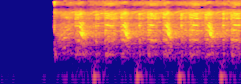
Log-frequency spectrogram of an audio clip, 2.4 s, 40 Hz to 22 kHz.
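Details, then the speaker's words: 2018 Kawasaki KLX 250, sat in a garage about 5 years, charged battery, old fuel partly drained, in neutral: starter cranks steadily with even, strong compression pulses about 2.5 per second, no skips; compression sounds good, not yet firing. "Oo. Okay. Sounds like we got good compression. Got good compression."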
